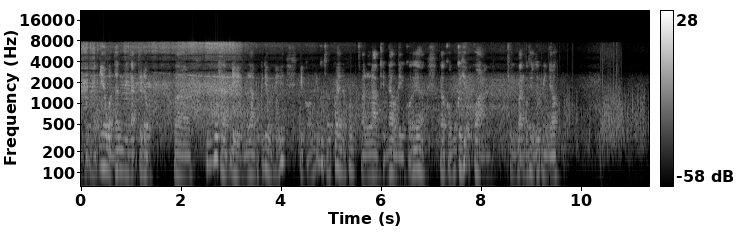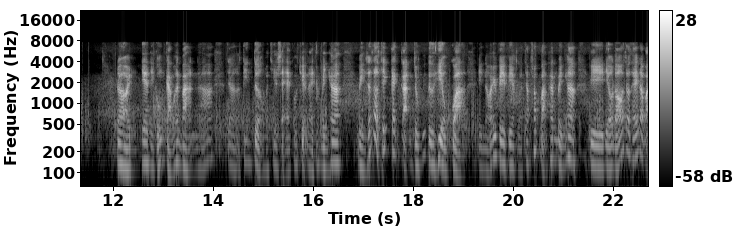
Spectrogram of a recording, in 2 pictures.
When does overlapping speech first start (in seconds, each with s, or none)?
none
